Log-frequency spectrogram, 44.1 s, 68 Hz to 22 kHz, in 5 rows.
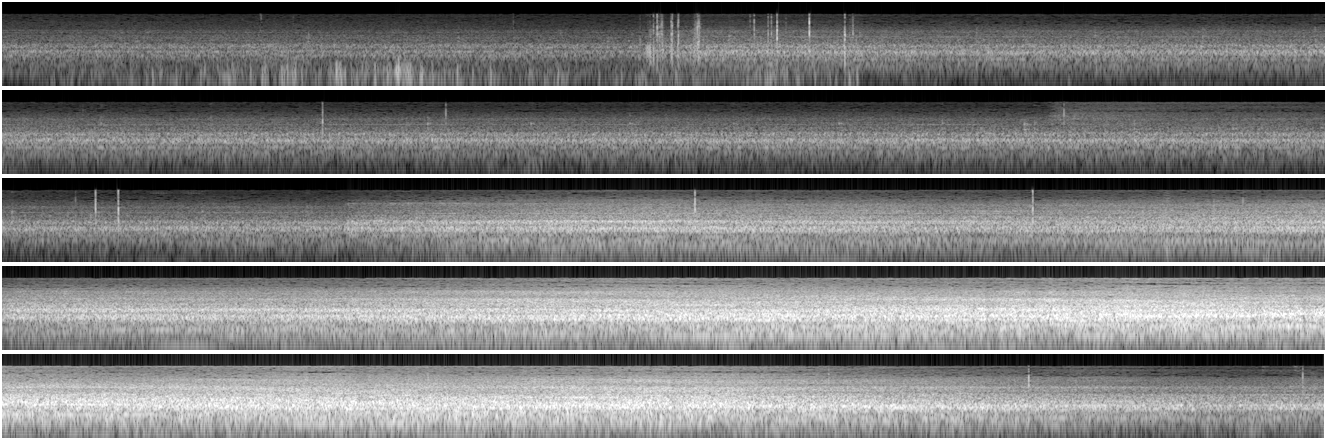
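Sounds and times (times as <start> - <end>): diesel train pulling away: 0.0 - 44.0.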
